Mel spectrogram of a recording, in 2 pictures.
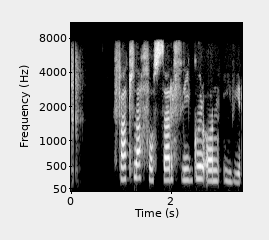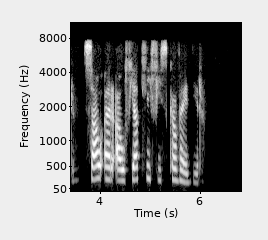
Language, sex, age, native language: Icelandic, female, 18-19, Icelandic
